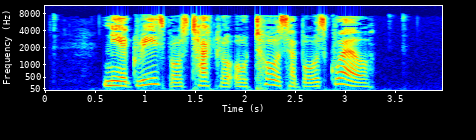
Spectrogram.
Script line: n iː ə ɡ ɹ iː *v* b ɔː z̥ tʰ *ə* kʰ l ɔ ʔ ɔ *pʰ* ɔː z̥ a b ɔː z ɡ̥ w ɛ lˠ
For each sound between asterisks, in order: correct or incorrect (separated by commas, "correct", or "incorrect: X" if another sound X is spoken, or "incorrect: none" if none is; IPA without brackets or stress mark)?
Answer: incorrect: z, incorrect: a, incorrect: tʰ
